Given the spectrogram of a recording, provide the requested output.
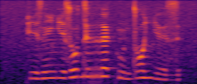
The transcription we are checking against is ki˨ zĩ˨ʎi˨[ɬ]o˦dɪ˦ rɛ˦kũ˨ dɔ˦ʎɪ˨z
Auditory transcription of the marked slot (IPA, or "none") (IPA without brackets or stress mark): z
